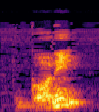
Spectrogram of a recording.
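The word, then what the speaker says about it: 五人: 한 사람, 히토리, 두 사람은 후다리, 세 사람은 산닝, 네 사람은 요닝, 5명, 고닝.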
